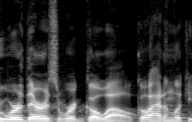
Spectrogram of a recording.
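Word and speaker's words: גּוֹאֵל: there is a word go well go ahead and look at your neighbor and say go well the real guttural g go well go ahead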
